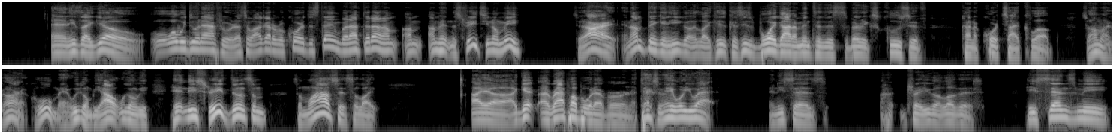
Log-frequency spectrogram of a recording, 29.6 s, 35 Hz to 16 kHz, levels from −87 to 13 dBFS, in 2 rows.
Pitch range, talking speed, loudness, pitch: 105-145 Hz, 215 wpm, -24 LUFS, 120 Hz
